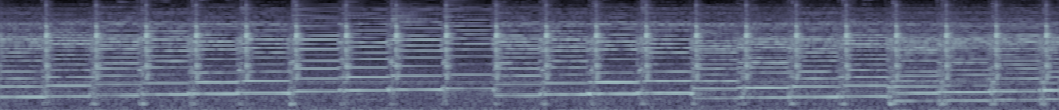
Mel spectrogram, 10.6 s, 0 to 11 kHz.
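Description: Electric guitar playing a chromatic one-finger-per-fret speed drill (frets 5-6-7-8 on each string), even picked notes climbing string by string and dropping back several times, with a metronome clicking about twice a second.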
